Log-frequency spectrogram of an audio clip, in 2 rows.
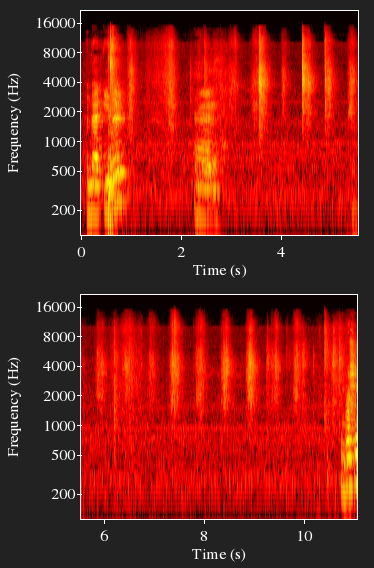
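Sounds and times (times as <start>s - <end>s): brush swishing through fur: 5.4s - 8.0s.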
